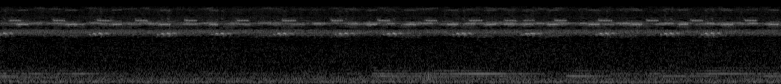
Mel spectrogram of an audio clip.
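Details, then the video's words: Night chorus of crickets recorded on a warm, humid Midwestern summer night, high-pitched trilling pulses layered in continuous bands, with faint low tonal hums drifting in and out beneath. "Night Time Cricket Sounds"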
